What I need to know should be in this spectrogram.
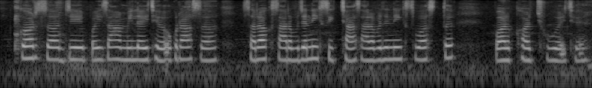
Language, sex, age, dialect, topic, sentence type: Maithili, female, 56-60, Angika, banking, statement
